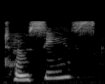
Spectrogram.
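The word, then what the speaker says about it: ptosis: with your patients is that they will develop Tosi's and that is drooping of one of the eyelids and so that is spelled PT o sis so you need to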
